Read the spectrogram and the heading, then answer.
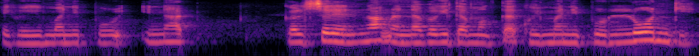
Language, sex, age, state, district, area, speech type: Manipuri, female, 45-60, Manipur, Bishnupur, rural, spontaneous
